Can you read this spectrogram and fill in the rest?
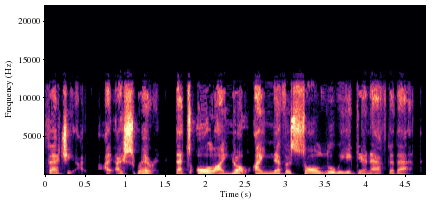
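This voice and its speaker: A man playing a frightened accused fisherman in an old-time radio drama, husky, earnest and stammering as he pleads. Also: on the high side, moderate pace, a little mellow, dry recording, clean studio sound. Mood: anguished, earnest.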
